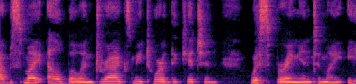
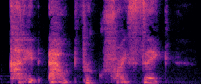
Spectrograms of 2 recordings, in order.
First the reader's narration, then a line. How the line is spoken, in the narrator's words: she hisses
